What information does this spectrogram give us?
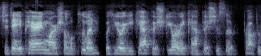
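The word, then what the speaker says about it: György Kepes: There's several reasons I want to share this research today, pairing Marshall McLuhan with Yori Kepes is the proper pronunciation.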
